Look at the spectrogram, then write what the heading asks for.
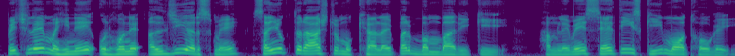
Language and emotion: Hindi, neutral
